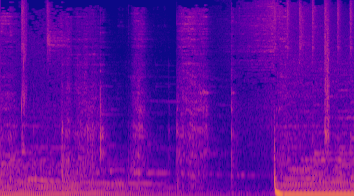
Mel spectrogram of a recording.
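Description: A knife blade scraping chopped onion and coriander off a chopping board into a bowl, over background music. The music thins out in the middle and comes back with a heavy bass beat near the end.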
